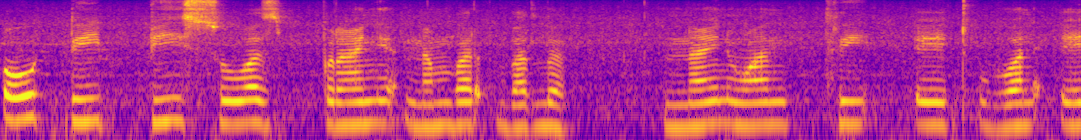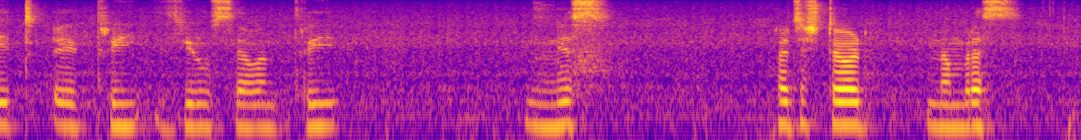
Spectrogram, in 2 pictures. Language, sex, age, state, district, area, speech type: Kashmiri, male, 30-45, Jammu and Kashmir, Bandipora, rural, read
